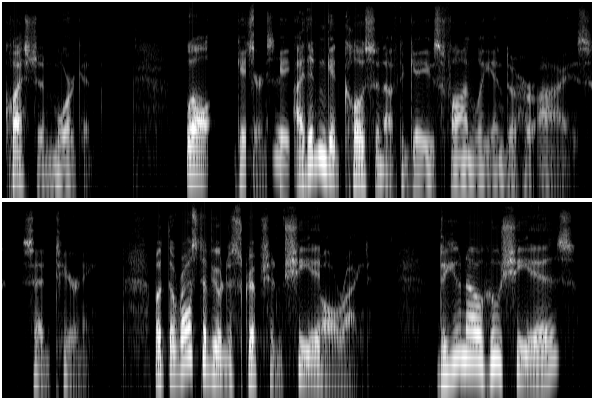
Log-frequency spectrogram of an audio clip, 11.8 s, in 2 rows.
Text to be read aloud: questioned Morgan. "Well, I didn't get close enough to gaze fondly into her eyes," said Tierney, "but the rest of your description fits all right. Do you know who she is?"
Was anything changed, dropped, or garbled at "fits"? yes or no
yes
